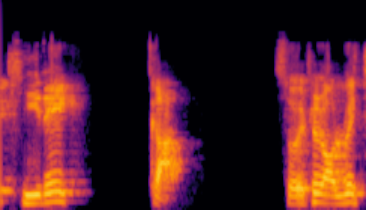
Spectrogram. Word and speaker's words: खीरे: when lot of times when we will use words in a sentence, the a sound at the end kheera will become kheere. And when does it become kheere? Whenever we have a small preposition like ka after it.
